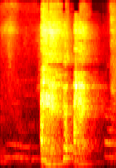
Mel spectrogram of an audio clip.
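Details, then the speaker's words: Adult woman who has lost her voice from persistent coughing: a single short, harsh, rough, strained cough after quiet background sound. "À force de tousser, aujourd'hui ma voix s'est complètement coupée à partir de là cet après-midi où j'ai plus tout parler, chacun fait ses petits trucs tranquillement."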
